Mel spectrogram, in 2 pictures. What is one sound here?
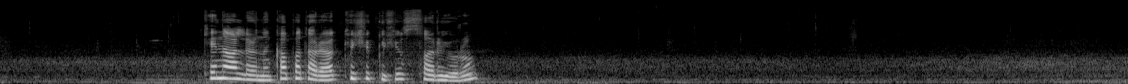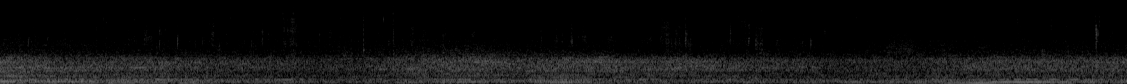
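Soft leaves rustle and crinkle as hands fold and roll them.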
